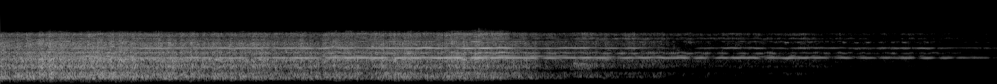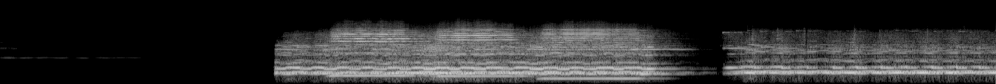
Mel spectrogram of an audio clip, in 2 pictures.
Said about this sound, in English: We sat there for a long, breathless moment as the train roared off into the night, leaving only their singing rails to mark its passing.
